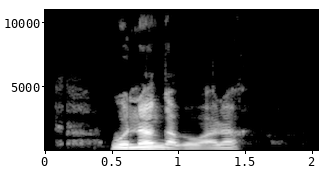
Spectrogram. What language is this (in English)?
Ganda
